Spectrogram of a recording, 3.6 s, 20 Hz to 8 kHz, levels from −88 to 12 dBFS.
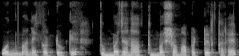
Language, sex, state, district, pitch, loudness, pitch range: Kannada, female, Karnataka, Shimoga, 210 Hz, -18 LUFS, 195-220 Hz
